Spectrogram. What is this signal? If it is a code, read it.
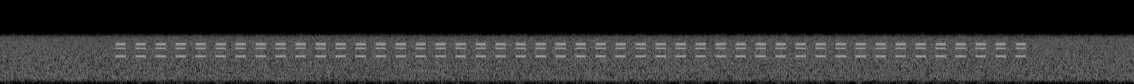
Telephone call progress tone (North American plan), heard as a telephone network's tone, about 1400, 2050, 2450, 2600 Hz, 0.1 s on and 0.1 s off, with phone line noise. Off-hook warning tone.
